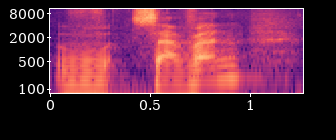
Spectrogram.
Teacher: So anyways, 7 tiene la letra semiclave V, 7, v, es como una F, pero activando las cuerdas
